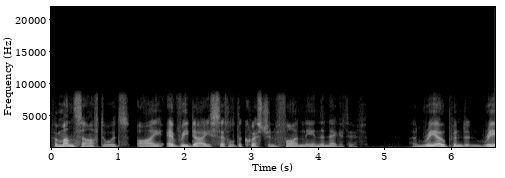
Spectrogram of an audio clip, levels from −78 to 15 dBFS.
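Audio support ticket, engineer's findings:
No audible faults found; call path working as expected.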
